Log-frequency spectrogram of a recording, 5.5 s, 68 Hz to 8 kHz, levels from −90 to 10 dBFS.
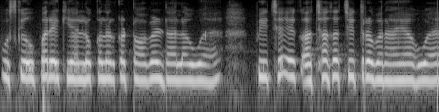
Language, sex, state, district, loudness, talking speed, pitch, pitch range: Hindi, female, Jharkhand, Garhwa, -14 LUFS, 195 wpm, 280 Hz, 265-295 Hz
